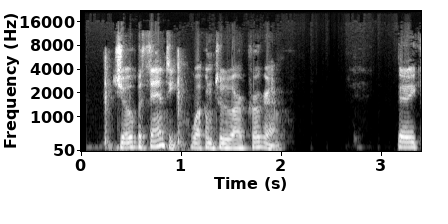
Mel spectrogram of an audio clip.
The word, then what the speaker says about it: Bathanti: You know what, too, and you pronounce my name right, so I like you so much for that. Well, that's the Spanish pronunciation. I get I can't pronounce Colorado, but I can pronounce Bathanti.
